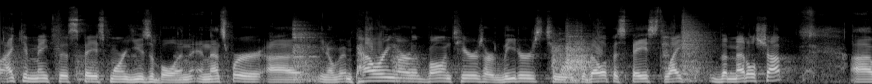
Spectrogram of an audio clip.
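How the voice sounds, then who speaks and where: In a mid-range, slightly mellow voice, a man in his thirties who directs a makerspace gives a relaxed, eager shop tour, gesturing and using plenty of fillers. The camera mic sits at medium distance.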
